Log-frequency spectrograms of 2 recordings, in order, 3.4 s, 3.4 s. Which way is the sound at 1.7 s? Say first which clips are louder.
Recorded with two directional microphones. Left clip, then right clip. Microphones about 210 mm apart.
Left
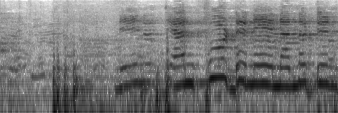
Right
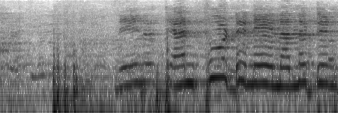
Even; 50° left (ahead or behind).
